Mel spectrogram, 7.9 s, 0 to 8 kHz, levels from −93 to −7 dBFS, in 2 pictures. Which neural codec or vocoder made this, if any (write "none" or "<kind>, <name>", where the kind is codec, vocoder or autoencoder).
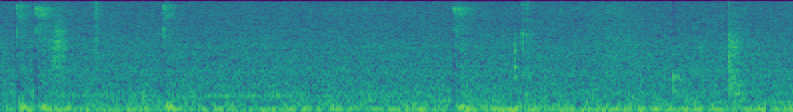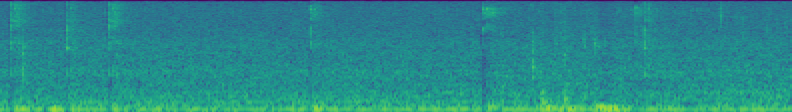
none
